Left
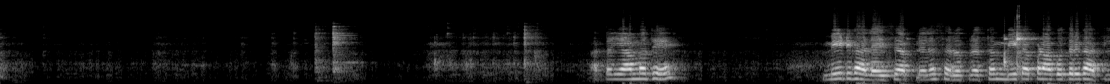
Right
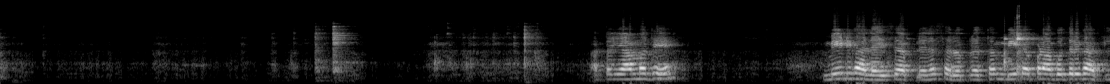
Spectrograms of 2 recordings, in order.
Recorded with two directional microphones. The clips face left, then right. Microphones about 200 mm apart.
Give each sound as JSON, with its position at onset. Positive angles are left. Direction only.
{"t": 6.1, "sound": "a woman's voice", "side_deg": 15}
{"t": 8.3, "sound": "a woman's voice", "side_deg": 15}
